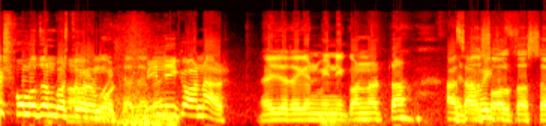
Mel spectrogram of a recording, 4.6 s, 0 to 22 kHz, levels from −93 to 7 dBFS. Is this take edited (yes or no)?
yes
